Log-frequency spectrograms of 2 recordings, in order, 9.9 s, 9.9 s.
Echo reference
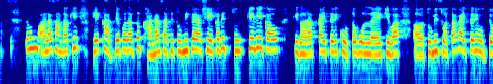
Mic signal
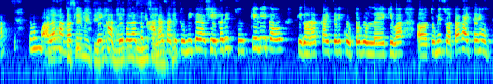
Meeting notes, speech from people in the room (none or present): present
